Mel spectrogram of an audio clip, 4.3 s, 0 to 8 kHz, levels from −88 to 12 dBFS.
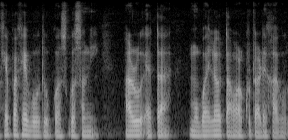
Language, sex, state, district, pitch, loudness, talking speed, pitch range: Assamese, male, Assam, Sonitpur, 100 Hz, -22 LUFS, 165 wpm, 95-105 Hz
